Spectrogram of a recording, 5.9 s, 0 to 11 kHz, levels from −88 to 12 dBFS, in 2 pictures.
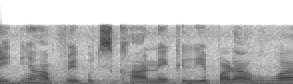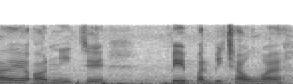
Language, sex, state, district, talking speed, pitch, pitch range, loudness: Hindi, female, Chhattisgarh, Bilaspur, 155 wpm, 215 Hz, 210-225 Hz, -17 LUFS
